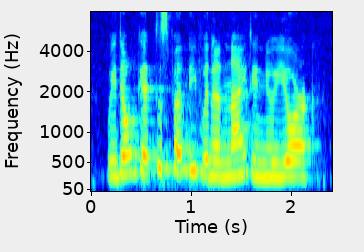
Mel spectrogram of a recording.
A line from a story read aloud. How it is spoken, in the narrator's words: nearly wailed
